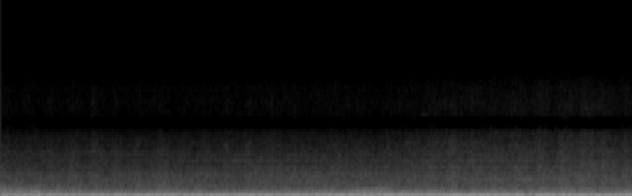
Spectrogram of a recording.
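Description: Train passing close by: a steady, loud low rumble of the cars rolling along the track.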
